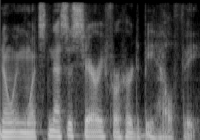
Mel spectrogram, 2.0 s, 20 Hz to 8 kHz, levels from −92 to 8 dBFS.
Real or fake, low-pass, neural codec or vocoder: real; 7.2 kHz; none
